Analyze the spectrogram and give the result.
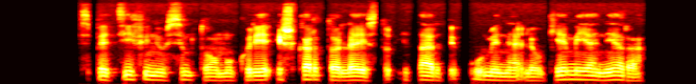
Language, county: Lithuanian, Panevėžys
